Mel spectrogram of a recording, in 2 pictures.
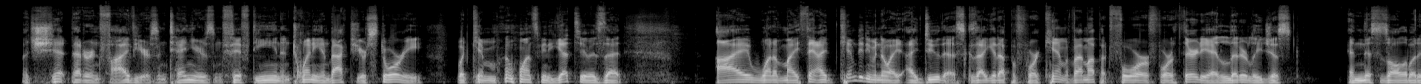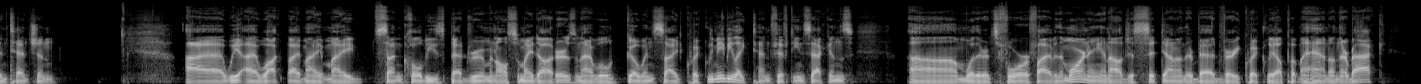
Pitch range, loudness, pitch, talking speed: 85-100 Hz, -19 LUFS, 90 Hz, 240 wpm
